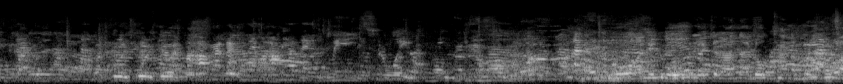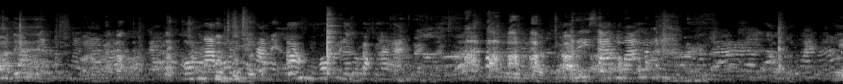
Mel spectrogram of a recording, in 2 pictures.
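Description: Several adults talk and murmur nearby.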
